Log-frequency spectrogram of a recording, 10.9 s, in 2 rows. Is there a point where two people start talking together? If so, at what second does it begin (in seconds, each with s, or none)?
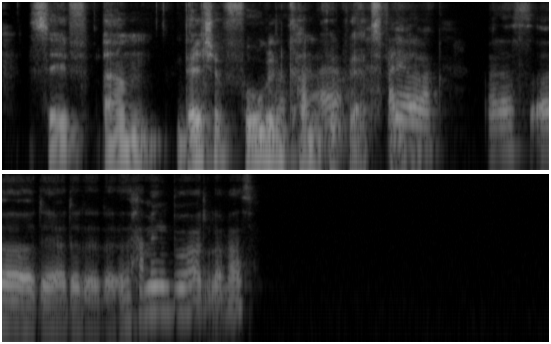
2.7 s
